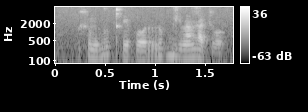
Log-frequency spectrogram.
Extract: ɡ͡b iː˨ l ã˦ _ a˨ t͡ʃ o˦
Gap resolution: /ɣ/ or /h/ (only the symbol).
ɣ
